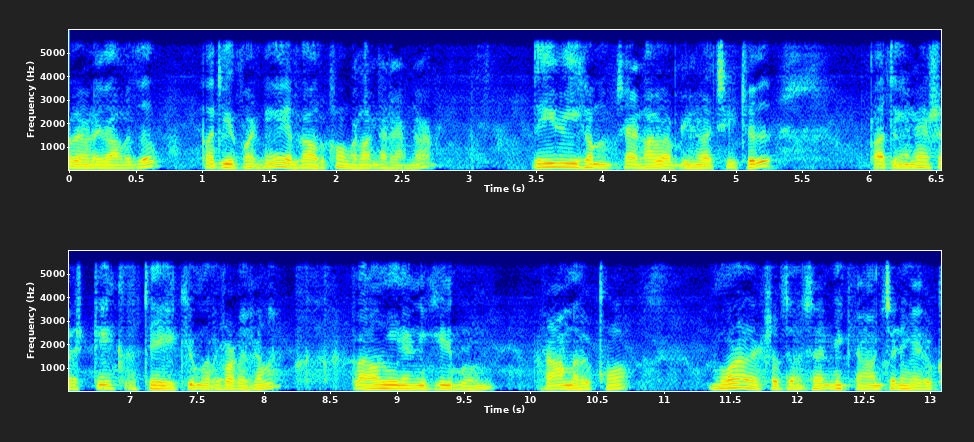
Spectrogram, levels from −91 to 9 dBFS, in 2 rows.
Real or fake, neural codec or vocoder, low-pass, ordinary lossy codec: fake; codec, 16 kHz, 1 kbps, FreqCodec, larger model; 5.4 kHz; none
